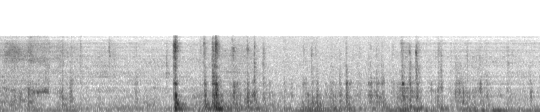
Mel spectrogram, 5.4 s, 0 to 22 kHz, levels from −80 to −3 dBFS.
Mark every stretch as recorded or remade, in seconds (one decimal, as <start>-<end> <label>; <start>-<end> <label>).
0.0-2.0 remade; 2.0-4.0 recorded; 4.0-5.4 remade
